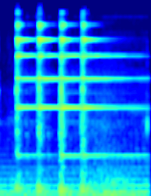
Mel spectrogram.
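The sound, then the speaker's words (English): A small bell, rung to celebrate donations to the show, rings four times in quick, even succession, each bright metallic ding ringing on and fading as the next strikes, then a lingering shimmer trails off into quiet. “Andrew, you want to ring the bell for me?”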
